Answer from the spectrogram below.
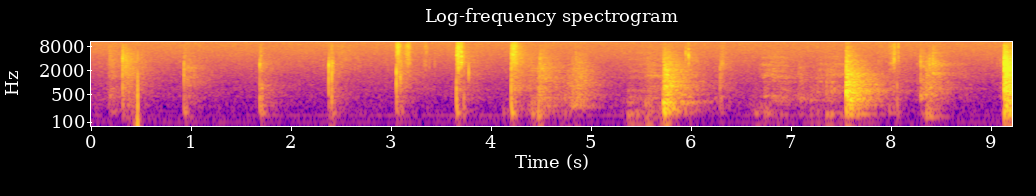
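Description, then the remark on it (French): A desk drawer is handled: a run of sharp wooden knocks and clicks, then louder sliding, scraping rustles as it is pulled open and rummaged through. There is no talking. “Il entre, tout est sombre, va au bureau où se trouvent les tiroirs.”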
